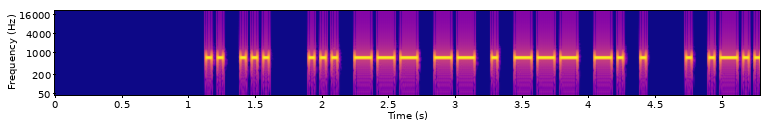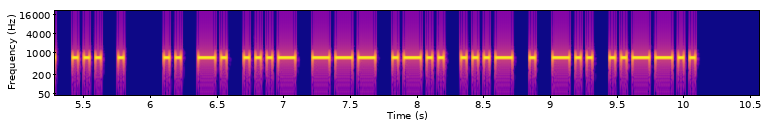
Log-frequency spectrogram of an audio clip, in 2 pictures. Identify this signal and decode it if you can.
Morse code, heard as a keyed tone, about 28 wpm, 700 Hz. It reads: IS SOMEONE ELSE INVOLVED?
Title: Sentences from Top 1000 Words - Review Part 5 - 28wpm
